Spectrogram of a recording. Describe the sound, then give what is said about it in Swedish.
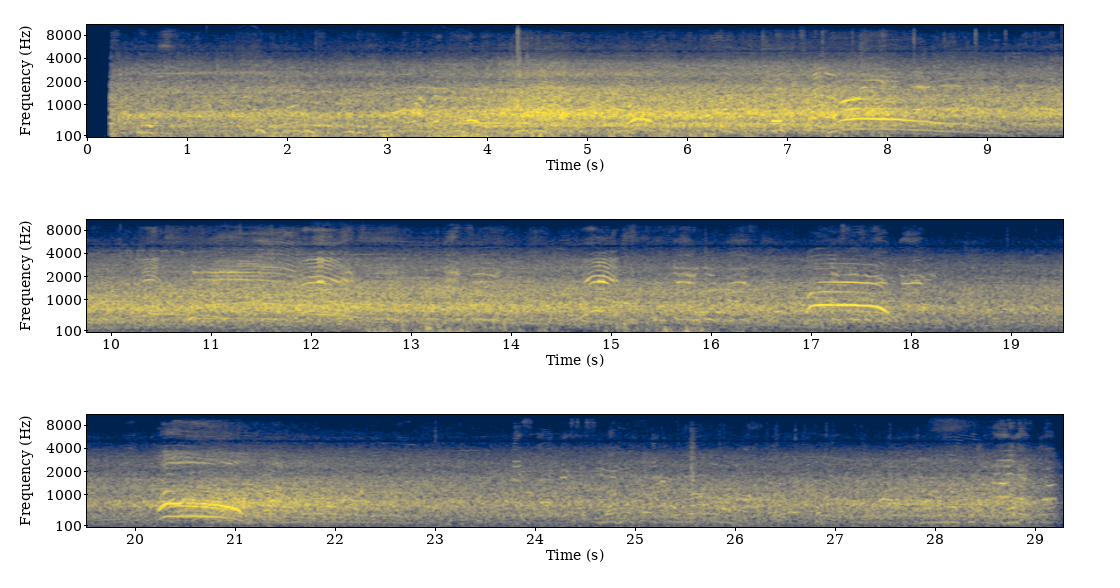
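A large, agitated crowd of Melbourne Victory football supporters roars and shouts continuously as they storm the pitch in Australia during a match against Melbourne City, with whistles and yells cutting through and sudden surges of noise. “Ja, som sagt, eh, supporterna kastar in någon form av pyroteknik och sen skickar målvakten tillbaka det på läktaren och då blir de skogstokiga och springer in och de träffar målvakten med något föremål i huvudet.”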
